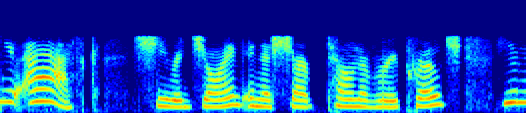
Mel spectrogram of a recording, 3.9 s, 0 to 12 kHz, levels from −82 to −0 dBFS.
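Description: Throughout the speech, the sound is dull and boxed-in, with nothing above about 3.8 kHz, and carries a rough, slightly synthetic buzz that is plainly audible. This is G.729 codec damage, here the G.729A variant at a rate that fits 8 kbit/s. Instead of storing the waveform, it rebuilds each 10 ms frame from a vocal tract filter, a pitch predictor and a handful of pulses, so fine detail is lost and the texture turns artificial.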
